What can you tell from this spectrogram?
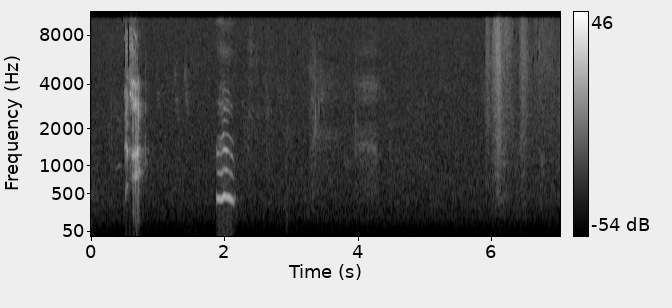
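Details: Two brief hiccups from a man, one sharp and one slightly voiced, then faint room noise; unusual hiccups he calls "hicburps".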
